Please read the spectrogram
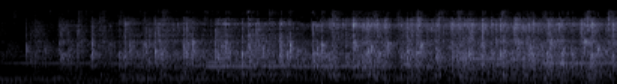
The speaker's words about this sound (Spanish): Los aplausos que ustedes escuchan es por parte del personal de la clínica CIOSAT aquí en la ciudad de Bogotá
